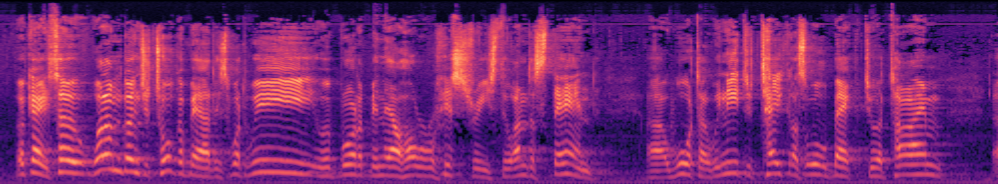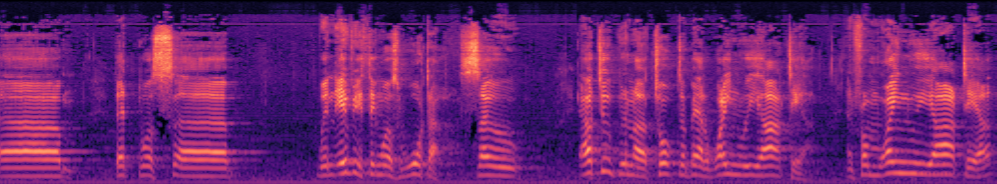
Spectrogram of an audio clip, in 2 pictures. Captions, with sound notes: Okay, so what I'm going to talk about is what we were brought up in our oral histories to understand water. We need to take us all back to a time that was, when everything was water so (speaks in foreign language).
